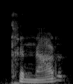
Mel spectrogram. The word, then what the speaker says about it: Kanata: Lupita Nyong'o plays Maz Kanata.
